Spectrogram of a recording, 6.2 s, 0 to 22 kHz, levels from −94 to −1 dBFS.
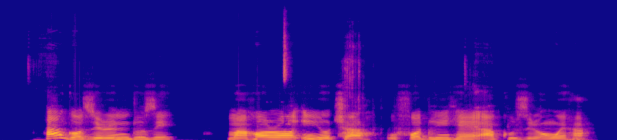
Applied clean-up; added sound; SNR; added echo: neural mask model Resemble Enhance denoiser.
